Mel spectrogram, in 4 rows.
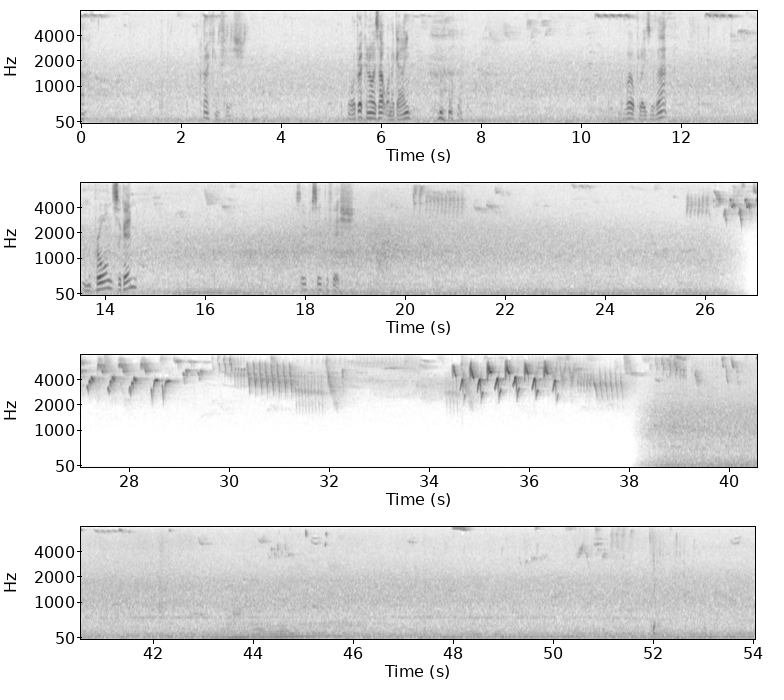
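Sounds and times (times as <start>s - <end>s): songbird chirping trills: 0.0s - 19.1s, 19.7s - 54.0s
faint bird chirp: 6.6s - 11.2s.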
